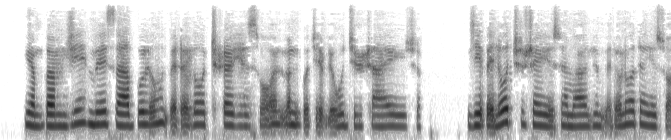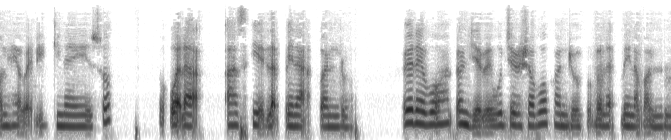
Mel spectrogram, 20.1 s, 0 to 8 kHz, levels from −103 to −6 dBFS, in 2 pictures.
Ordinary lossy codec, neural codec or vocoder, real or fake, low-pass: MP3, 32 kbps; codec, 16 kHz, 0.8 kbps, ZipCodec; fake; 7.2 kHz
